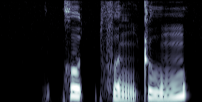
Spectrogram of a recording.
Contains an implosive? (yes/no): no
